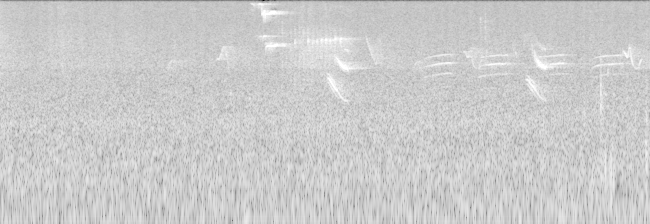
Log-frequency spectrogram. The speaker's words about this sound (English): Okay, I'm hearing a Veery, yo. And a Veery. The Veery sounding very sweet.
